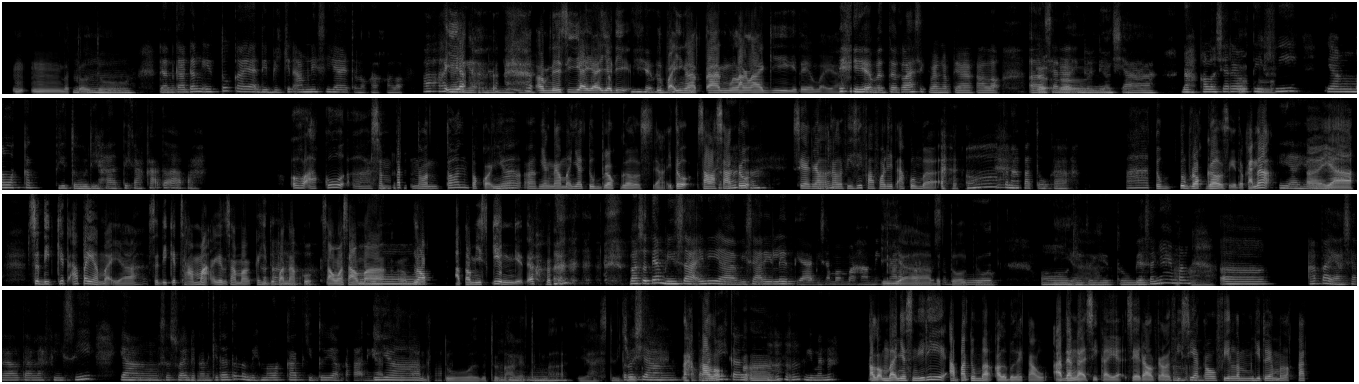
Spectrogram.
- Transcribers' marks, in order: laugh; laughing while speaking: "Iya, betul"; laughing while speaking: "Iya"; other background noise; chuckle; tapping; drawn out: "oh"; in English: "broke"; laugh; chuckle; in English: "relate"
- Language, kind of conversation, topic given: Indonesian, unstructured, Apa yang lebih Anda nikmati: menonton serial televisi atau film?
